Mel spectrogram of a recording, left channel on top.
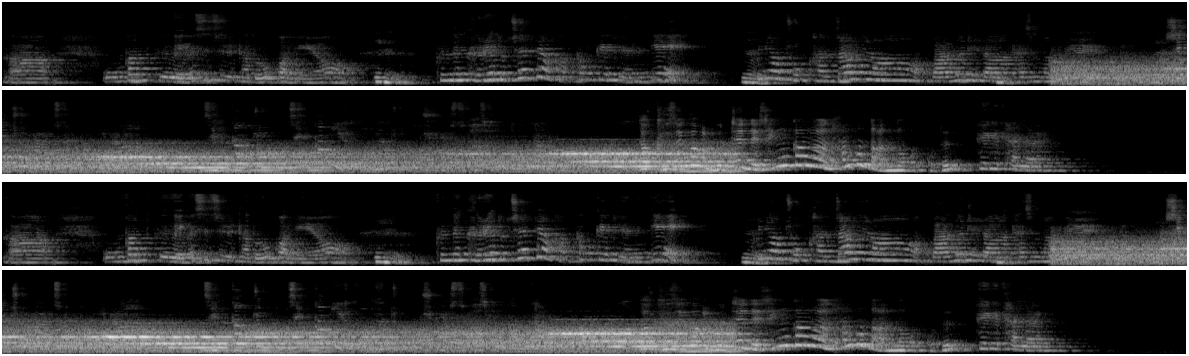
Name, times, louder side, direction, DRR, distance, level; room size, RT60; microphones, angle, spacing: voice 1, 0.0-3.5 4.3-6.8 7.5-13.4 13.8-17.5 18.0-18.6 21.6-22.2, equal, 20° right, -4 dB, 3.5 m, -35 dB
voice 2, 3.7-4.1 7.4-7.7 9.9-10.1 11.5-11.7 13.9-14.2 16.5-17.2 18.2-21.4, left 1 dB, 45° left, 2 dB, 1.8 m, -25 dB
sound 1, 10.5-19.2, right 4 dB, 85° right, 1.4 m, -20 dB
15.0 x 11.0 x 3.4 m, 0.87 s
head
